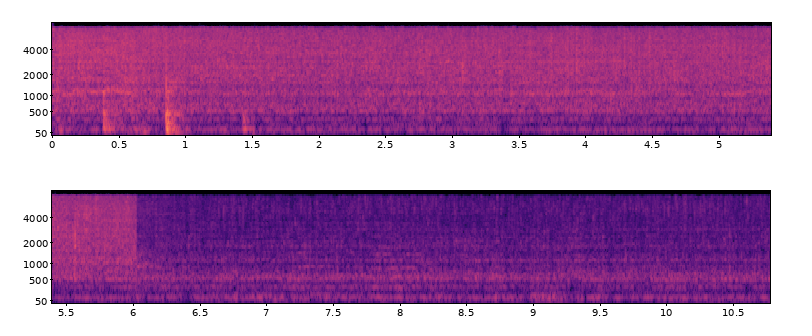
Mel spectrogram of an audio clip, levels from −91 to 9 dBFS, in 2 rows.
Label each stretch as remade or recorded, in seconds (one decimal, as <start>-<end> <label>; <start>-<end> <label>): 0.0-1.3 remade; 1.3-3.4 recorded; 3.4-6.5 remade; 6.5-10.8 recorded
